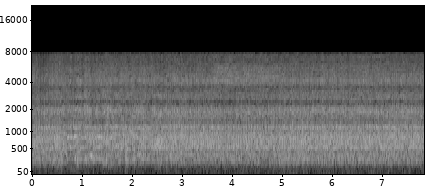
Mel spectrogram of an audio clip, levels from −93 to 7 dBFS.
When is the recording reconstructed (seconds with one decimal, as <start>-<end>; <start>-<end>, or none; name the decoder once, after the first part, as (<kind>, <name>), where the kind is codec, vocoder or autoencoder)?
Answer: 0.6-2.6 (codec, SNAC)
